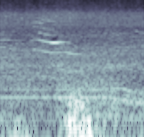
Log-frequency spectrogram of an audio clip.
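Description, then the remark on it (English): A small stray kitten on the side of a road in Louisiana gives one short, faint meow, with no one talking and only a low background hum around it. “this guy in Louisiana, stopped his car the other day to save a stray kitten.”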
